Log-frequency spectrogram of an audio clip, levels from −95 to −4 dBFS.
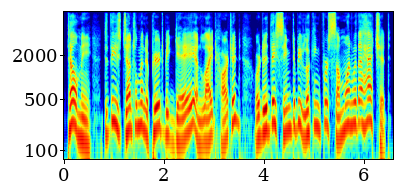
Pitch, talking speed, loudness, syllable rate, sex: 180 Hz, 210 wpm, -19 LUFS, 5.6 syllables/s, male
